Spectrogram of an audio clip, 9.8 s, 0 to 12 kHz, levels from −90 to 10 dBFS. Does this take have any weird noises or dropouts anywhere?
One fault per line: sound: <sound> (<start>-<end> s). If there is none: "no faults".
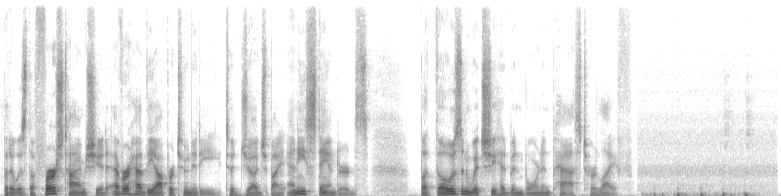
sound: tap (8.0-9.6 s)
